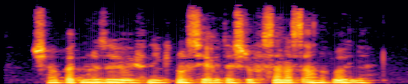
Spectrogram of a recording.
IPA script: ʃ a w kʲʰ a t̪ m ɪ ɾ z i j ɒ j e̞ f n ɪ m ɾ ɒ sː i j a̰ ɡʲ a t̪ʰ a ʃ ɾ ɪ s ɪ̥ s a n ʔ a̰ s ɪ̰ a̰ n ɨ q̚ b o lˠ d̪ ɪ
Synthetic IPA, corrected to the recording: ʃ a w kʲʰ a t̪ m ɪ ɾ z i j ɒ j e̞ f n ɪ ŋ ɾ ɒ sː i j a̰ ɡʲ a t̪ʰ a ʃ ɾ ɪ f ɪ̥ s a n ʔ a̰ s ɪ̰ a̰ n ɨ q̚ b o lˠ d̪ ɪ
